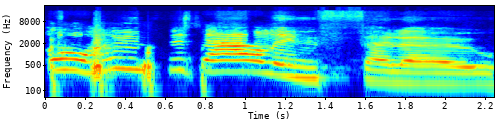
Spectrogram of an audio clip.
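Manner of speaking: high, slow, mock Cockney accent. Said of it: "All I could do is Cockney".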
